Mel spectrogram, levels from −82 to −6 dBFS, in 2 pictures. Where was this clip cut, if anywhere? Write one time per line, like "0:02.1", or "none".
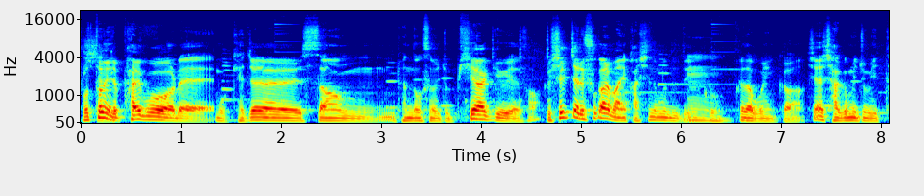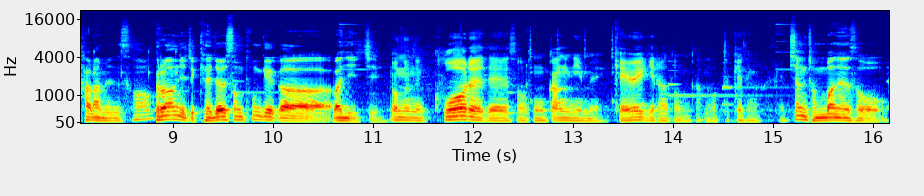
0:08.7
0:15.1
